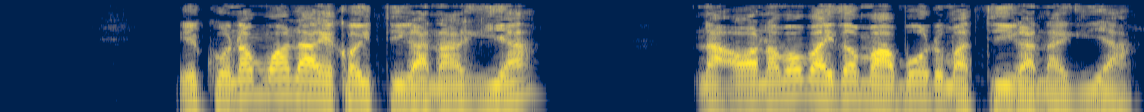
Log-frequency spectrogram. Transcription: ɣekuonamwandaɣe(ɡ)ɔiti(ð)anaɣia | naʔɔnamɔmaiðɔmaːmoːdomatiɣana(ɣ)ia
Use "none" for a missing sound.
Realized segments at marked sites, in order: k, ɣ, ɣ

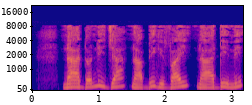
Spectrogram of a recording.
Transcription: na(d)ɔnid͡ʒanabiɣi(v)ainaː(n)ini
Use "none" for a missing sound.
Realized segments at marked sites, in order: d, v, d

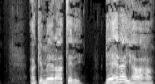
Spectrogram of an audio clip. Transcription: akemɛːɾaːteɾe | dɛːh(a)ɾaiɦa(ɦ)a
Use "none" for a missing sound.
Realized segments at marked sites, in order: ɛ, ɦ

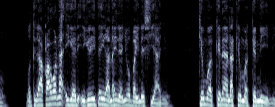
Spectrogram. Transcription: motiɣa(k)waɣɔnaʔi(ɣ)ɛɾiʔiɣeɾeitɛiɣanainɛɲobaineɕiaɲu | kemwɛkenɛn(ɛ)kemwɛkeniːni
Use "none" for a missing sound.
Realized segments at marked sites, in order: k, ɣ, a

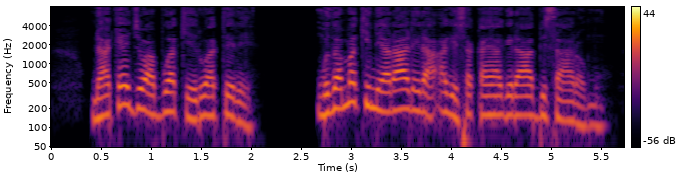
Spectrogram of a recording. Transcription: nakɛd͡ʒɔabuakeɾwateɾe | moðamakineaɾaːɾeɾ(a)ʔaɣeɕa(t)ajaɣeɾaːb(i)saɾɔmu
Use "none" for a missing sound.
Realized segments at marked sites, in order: a, k, i

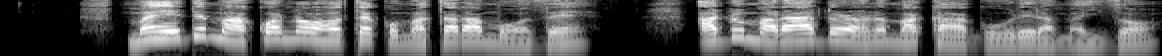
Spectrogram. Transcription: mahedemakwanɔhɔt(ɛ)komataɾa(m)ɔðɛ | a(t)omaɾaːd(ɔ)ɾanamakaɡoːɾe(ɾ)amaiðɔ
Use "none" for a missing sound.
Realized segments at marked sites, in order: ɛ, m, d, ɔ, ɾ

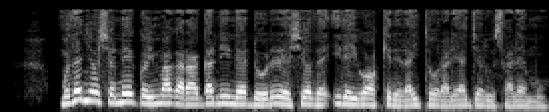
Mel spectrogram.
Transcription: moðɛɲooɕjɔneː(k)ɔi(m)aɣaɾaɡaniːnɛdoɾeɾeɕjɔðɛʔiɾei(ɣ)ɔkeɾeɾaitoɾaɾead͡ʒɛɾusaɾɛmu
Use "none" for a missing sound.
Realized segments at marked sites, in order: ɡ, m, ɣ

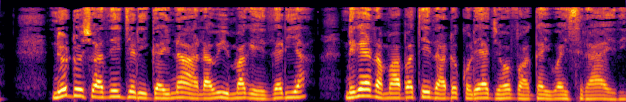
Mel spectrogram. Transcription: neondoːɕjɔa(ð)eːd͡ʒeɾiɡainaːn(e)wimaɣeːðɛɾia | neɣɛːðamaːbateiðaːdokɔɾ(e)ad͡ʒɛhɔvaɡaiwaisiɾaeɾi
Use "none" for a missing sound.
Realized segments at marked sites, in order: ð, a, e

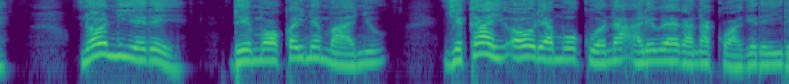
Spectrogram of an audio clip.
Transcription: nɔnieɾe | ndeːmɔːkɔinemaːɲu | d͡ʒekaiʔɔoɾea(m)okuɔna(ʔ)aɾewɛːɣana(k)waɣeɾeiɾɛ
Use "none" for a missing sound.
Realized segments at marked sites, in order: m, ʔ, k

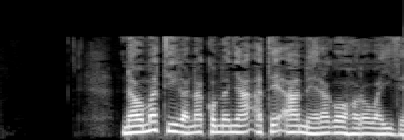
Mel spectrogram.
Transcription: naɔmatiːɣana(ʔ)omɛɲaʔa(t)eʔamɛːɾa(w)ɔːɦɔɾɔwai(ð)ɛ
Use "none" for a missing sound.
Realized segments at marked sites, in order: k, t, ɣ, ð

